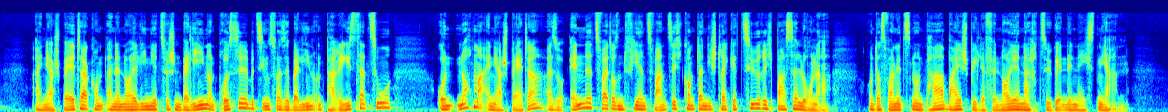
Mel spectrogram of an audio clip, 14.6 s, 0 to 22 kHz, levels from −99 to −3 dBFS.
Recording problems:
none

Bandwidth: 13.5 kHz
